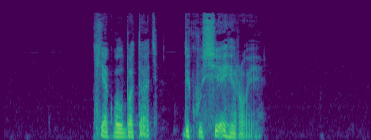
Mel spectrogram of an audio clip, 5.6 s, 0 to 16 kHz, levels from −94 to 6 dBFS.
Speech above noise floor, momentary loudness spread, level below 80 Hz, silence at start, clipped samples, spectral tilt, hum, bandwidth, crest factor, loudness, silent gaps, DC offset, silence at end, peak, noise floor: 58 dB; 17 LU; -46 dBFS; 1.4 s; under 0.1%; -6 dB/octave; none; 11.5 kHz; 22 dB; -23 LUFS; none; under 0.1%; 1.65 s; -4 dBFS; -80 dBFS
